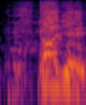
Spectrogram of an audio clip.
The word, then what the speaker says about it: Kanye: Millions of Americans struggle with Kane West every day. Kane West. Kanye, sorry. He said Kane West. The Y is silent.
